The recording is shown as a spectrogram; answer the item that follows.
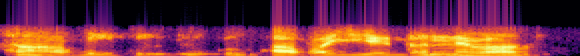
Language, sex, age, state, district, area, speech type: Hindi, male, 45-60, Madhya Pradesh, Balaghat, rural, conversation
